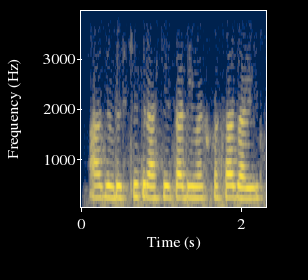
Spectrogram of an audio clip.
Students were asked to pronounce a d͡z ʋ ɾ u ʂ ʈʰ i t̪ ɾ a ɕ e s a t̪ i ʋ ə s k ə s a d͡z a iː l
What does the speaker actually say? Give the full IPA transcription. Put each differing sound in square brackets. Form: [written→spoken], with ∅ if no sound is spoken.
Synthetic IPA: a d͡z ʋ ɾ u ʂ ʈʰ i t̪ ɾ a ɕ e [s→t͡s] a [t̪→d̪] i ʋ ə s k ə s a d͡z a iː l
